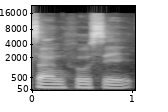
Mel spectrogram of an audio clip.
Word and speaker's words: San Jose: It's pronounced San Jose. The letter J is pronounced as H in the United States.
